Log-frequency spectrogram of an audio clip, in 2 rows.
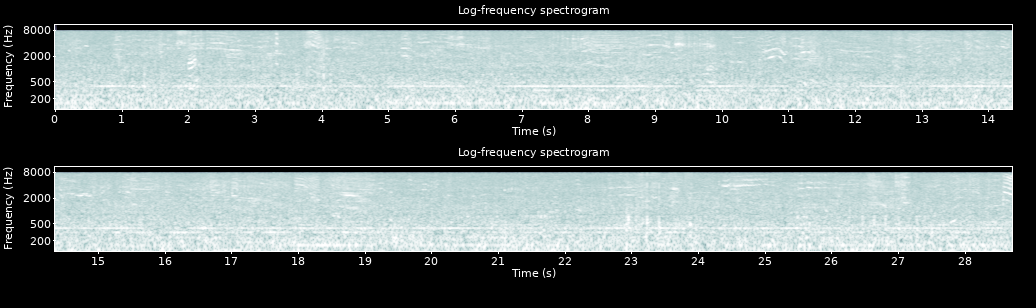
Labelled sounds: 2.0	2.8	Pacific white-sided dolphin, 2.6 to 7.4 kHz
4.8	5.0	Pacific white-sided dolphin, 4.2 to 4.4 kHz
5.6	6.5	Pacific white-sided dolphin, 3.0 to 6.6 kHz
8.1	8.5	Pacific white-sided dolphin, 1.1 to 6.2 kHz
8.9	9.1	Pacific white-sided dolphin, 3.5 to 3.7 kHz
10.1	10.9	Pacific white-sided dolphin, 1.4 to 3.1 kHz
11.8	12.3	Pacific white-sided dolphin, 2.5 to 5.9 kHz
14.6	15.9	Pacific white-sided dolphin, 2.2 to 3.4 kHz
17.1	17.5	Pacific white-sided dolphin, 1.6 to 2.1 kHz
18.6	19.0	Pacific white-sided dolphin, 2.1 to 2.7 kHz
22.8	23.1	Pacific white-sided dolphin, 2.3 to 3.7 kHz
24.5	26.0	Pacific white-sided dolphin, 3.4 to 7.2 kHz

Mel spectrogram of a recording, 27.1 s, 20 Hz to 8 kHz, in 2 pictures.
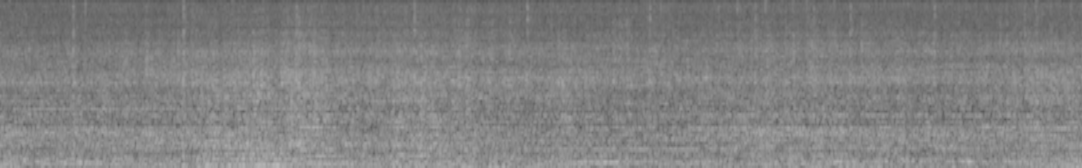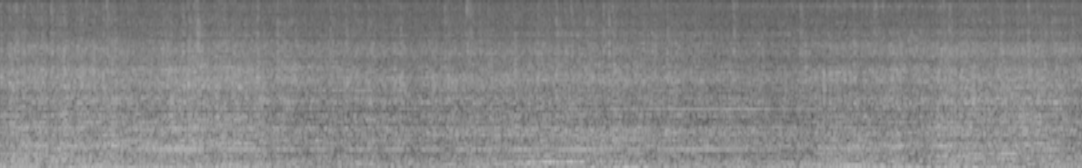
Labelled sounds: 8.5	8.8	vessel noise, 3.6 to 3.8 kHz

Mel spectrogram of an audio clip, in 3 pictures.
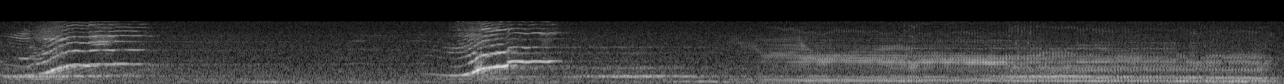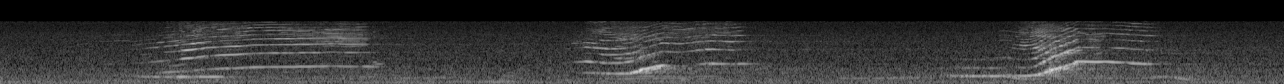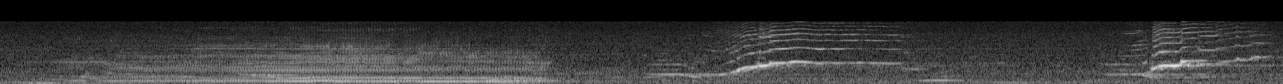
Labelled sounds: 0.0	1.5	humpback whale, 0.80 to 7.9 kHz
3.6	3.9	humpback whale, 3.8 to 4.0 kHz
4.4	5.7	humpback whale, 0.80 to 7.8 kHz
7.6	9.1	humpback whale, 0.93 to 5.0 kHz
9.6	10.0	humpback whale, 0.93 to 2.9 kHz
11.5	11.8	humpback whale, 2.6 to 2.8 kHz
13.8	17.5	humpback whale, 0.80 to 7.5 kHz
18.5	20.4	humpback whale, 0.80 to 8.0 kHz
22.8	24.5	humpback whale, 0.80 to 7.7 kHz
27.1	27.6	humpback whale, 0.99 to 1.4 kHz
28.7	29.0	humpback whale, 1.2 to 2.4 kHz
32.2	34.7	humpback whale, 0.80 to 8.0 kHz
36.7	38.5	humpback whale, 0.80 to 8.0 kHz

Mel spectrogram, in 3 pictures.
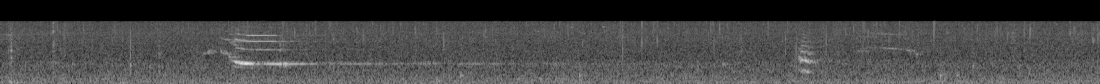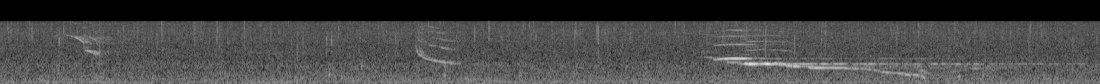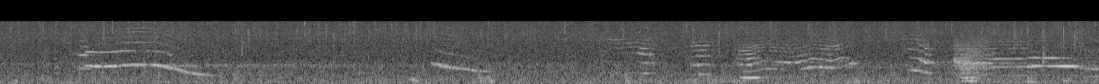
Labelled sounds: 2.0	3.1	humpback whale, 0.78 to 6.0 kHz
8.0	9.3	humpback whale, 0.97 to 4.3 kHz
11.7	11.9	humpback whale, 2.7 to 3.9 kHz
15.2	15.6	humpback whale, 0.94 to 3.6 kHz
18.0	19.5	humpback whale, 0.78 to 5.1 kHz
22.7	23.8	humpback whale, 0.78 to 5.6 kHz
26.3	26.8	humpback whale, 0.78 to 1.8 kHz
28.1	28.6	humpback whale, 1.4 to 2.3 kHz
29.4	31.4	humpback whale, 0.78 to 2.5 kHz
31.7	32.9	humpback whale, 0.78 to 1.5 kHz

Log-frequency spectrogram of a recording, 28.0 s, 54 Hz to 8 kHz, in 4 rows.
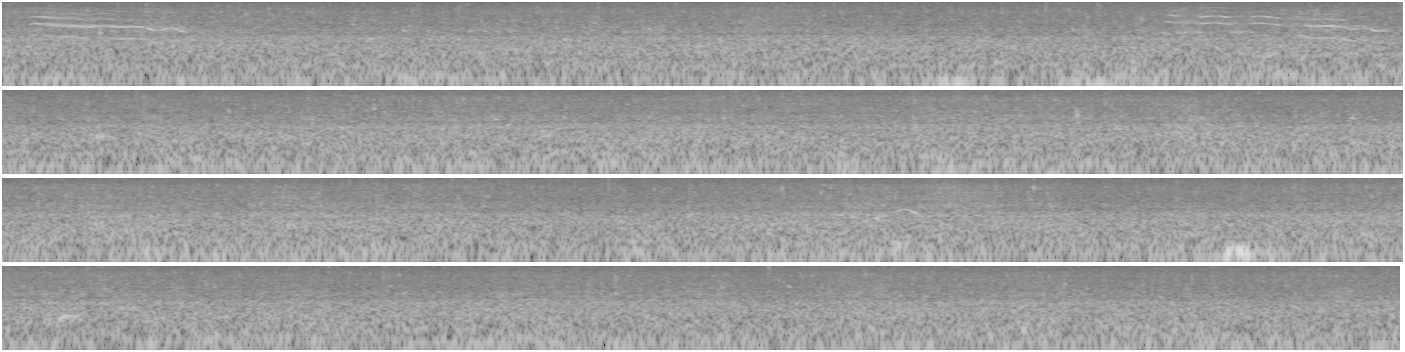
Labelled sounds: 0.1	1.0	killer whale, offshore, 1.3 to 3.4 kHz
5.8	7.0	killer whale, offshore, 1.4 to 3.5 kHz

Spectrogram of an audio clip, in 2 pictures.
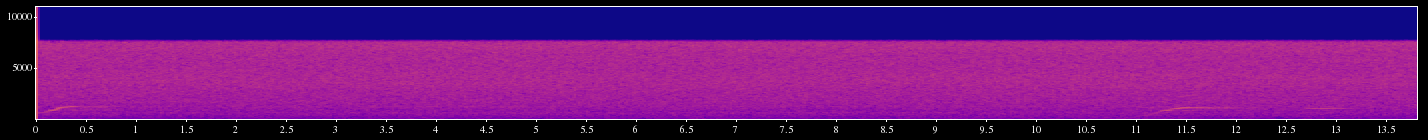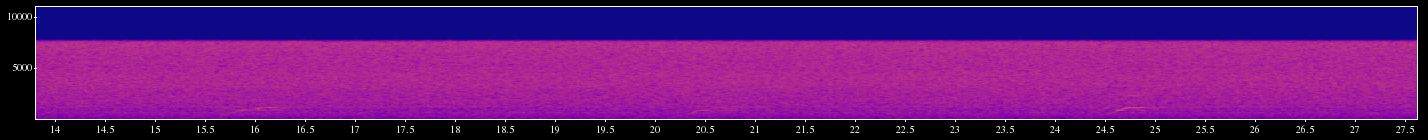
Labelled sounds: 0.1	0.5	humpback whale, 0.80 to 1.4 kHz
11.2	11.8	humpback whale, 0.80 to 1.2 kHz
12.7	13.1	humpback whale, 1.0 to 1.2 kHz
15.8	16.3	humpback whale, 0.80 to 1.2 kHz
24.6	24.9	humpback whale, 0.86 to 1.2 kHz

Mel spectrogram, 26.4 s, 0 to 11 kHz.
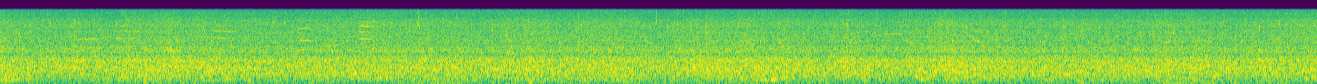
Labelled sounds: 1.6	2.0	killer whale, northern resident, G clan, 2.4 to 2.5 kHz
4.2	4.8	killer whale, northern resident, G clan, 2.5 to 3.5 kHz
6.0	7.5	killer whale, northern resident, G clan, 2.2 to 4.2 kHz
17.7	18.1	killer whale, northern resident, G clan, 2.9 to 3.2 kHz
19.4	19.7	killer whale, northern resident, G clan, 2.0 to 2.6 kHz

